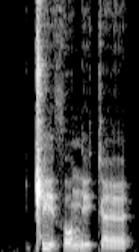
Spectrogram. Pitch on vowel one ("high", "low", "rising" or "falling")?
falling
